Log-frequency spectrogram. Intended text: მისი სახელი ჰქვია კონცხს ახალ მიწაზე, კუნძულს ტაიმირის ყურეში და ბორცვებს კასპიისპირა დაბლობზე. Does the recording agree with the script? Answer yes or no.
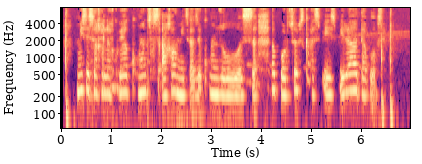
no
